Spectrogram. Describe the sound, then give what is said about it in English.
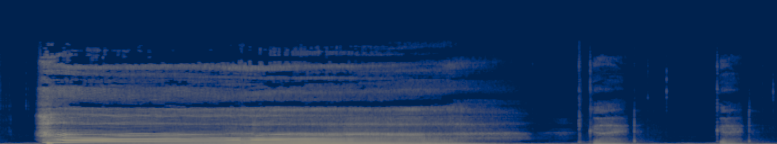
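A long, deep voiced exhale at the end of a breathing exercise, a drawn-out sighing tone that sinks slowly in pitch and fades over several seconds. A few short vocal sounds follow. “And on this last breath, really let it go. Just let it completely go.”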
